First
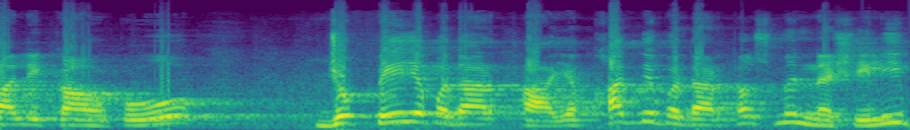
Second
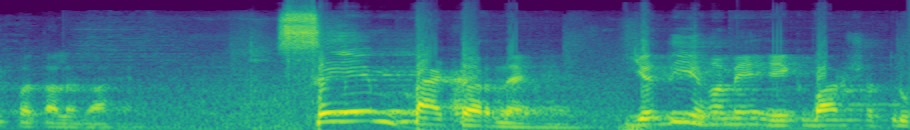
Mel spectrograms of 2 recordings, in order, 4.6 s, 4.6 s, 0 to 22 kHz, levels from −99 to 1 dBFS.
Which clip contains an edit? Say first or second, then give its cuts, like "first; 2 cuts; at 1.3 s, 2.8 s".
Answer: second; 1 cut; at 3.1 s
